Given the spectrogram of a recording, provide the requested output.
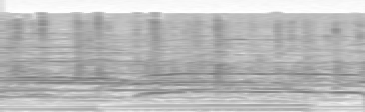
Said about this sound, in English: So please give a huge round of applause to all the amazing UBC musicians that we have.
